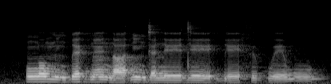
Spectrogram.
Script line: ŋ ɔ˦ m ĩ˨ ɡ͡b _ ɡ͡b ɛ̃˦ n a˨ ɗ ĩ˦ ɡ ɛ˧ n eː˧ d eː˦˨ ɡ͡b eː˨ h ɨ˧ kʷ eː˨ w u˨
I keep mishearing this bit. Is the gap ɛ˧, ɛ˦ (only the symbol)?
ɛ˦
